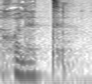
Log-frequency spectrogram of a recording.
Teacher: خالت خا ہیوی لام لائٹ اور تا ساکن پر ہمس. سانس جاری رکھیں گے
